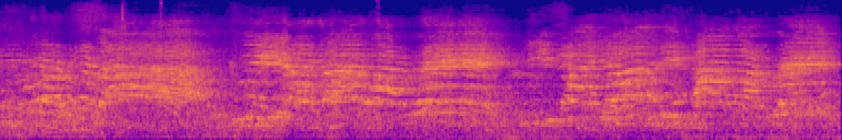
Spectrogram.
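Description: A group of young children singing loudly together in unison, in phrases of a second or two with short breaks between.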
